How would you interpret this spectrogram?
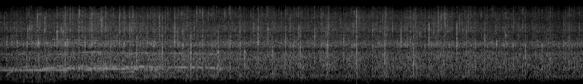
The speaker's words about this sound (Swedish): Han är ju här som vanligt, min kära far. Så pappa, ställ dig upp, ta emot en liten applåd.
